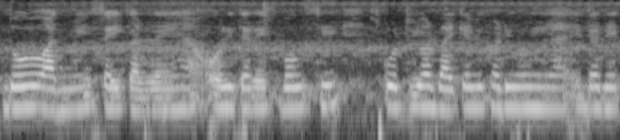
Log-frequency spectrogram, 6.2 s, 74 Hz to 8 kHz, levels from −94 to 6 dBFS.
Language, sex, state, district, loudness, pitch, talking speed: Hindi, female, Punjab, Fazilka, -18 LUFS, 215 Hz, 195 wpm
